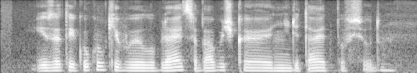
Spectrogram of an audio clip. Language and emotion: Russian, neutral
